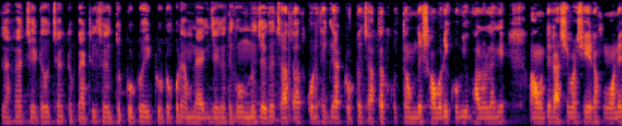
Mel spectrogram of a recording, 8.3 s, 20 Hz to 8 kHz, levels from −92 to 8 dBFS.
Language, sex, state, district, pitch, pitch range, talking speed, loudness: Bengali, male, West Bengal, Kolkata, 120 Hz, 115-125 Hz, 240 wpm, -19 LUFS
